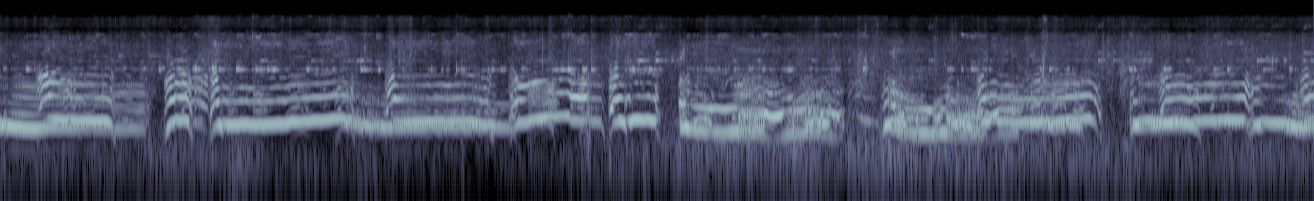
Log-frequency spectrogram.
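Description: A pack of Porcelaine scent hounds giving tongue on a wild boar's scent trail: long, drawn-out baying notes, one after another, with several dogs overlapping.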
